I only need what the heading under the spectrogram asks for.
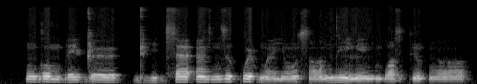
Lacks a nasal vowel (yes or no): no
